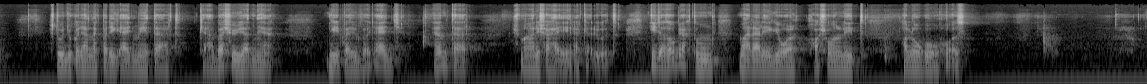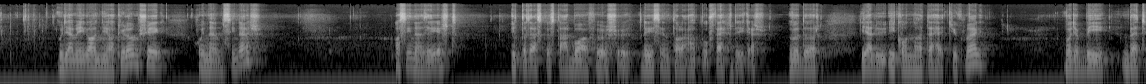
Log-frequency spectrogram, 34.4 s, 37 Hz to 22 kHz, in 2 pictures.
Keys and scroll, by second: 5.1 1, 6.2 Return.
